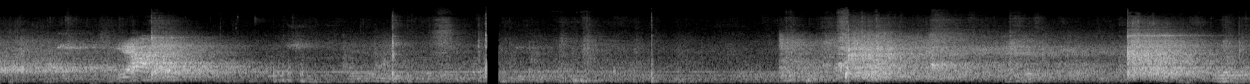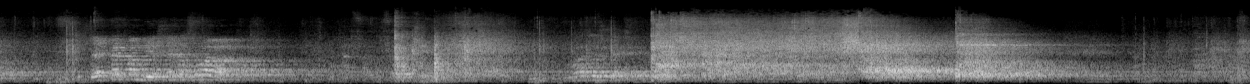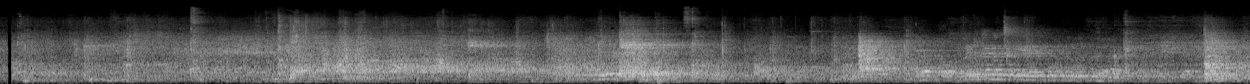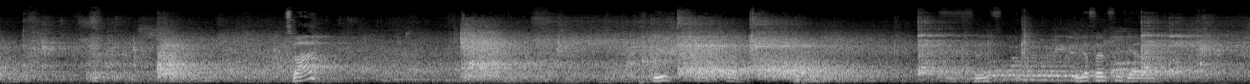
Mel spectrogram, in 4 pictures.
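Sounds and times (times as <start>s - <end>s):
people talking in a large hall: 0.0s - 50.0s.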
